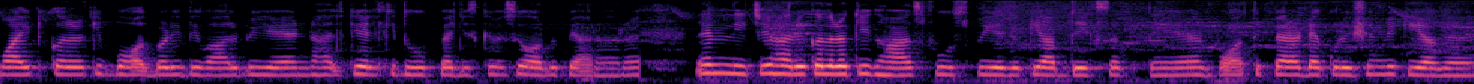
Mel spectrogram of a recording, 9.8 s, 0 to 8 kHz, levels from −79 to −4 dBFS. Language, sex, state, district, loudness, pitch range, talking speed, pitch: Hindi, female, Uttar Pradesh, Varanasi, -32 LUFS, 225-240 Hz, 275 wpm, 230 Hz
